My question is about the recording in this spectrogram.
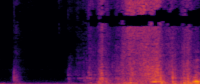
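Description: A cardboard shoe box being pulled down from a stack on a shelf. A scraping, rustling noise starts about two-thirds of a second in and grows louder.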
